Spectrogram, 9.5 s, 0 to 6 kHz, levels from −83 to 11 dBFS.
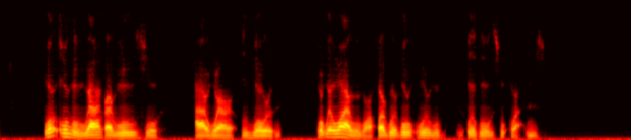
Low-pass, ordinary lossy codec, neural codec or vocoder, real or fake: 5.4 kHz; none; autoencoder, 22.05 kHz, a latent of 192 numbers a frame, VITS, trained on many speakers; fake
